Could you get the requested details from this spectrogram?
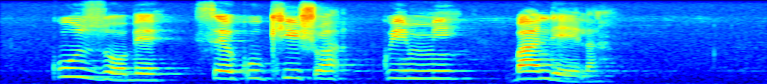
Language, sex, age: Zulu, male, 18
